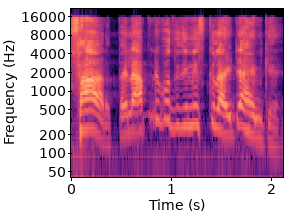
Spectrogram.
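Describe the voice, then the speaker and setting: Cheeky, high-voiced man in comedy sketch. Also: expressive, racing, heavy background noise. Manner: cheeky, mocking. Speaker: comedy sketch actor playing an unruly student. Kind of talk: comic sketch acting.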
